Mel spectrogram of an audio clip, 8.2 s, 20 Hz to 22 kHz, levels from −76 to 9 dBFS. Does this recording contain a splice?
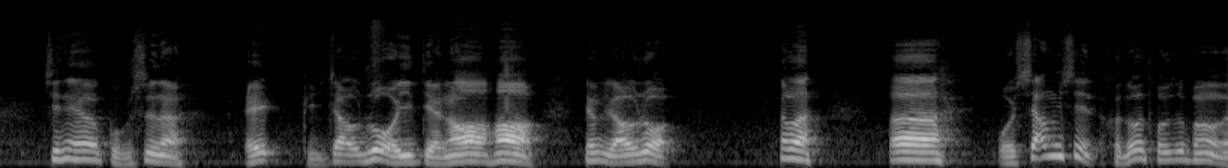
yes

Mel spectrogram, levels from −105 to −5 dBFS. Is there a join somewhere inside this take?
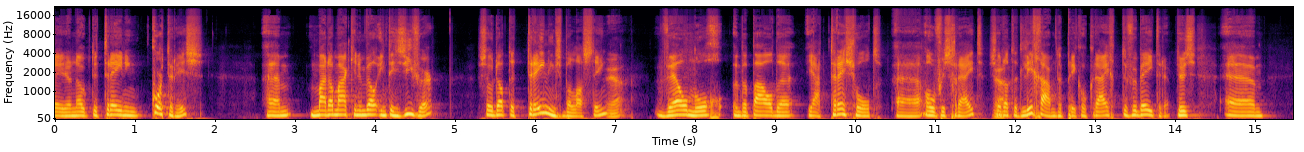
yes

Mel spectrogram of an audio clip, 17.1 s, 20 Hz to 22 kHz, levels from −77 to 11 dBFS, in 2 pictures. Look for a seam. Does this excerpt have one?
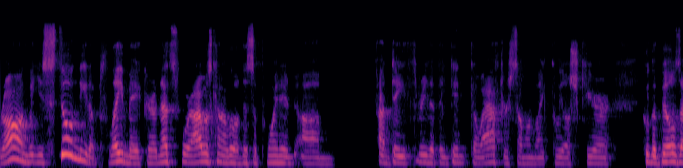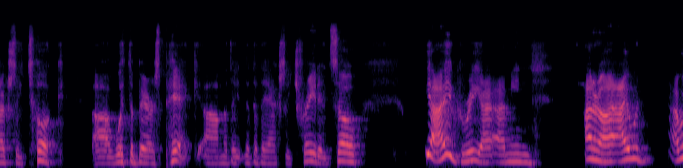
no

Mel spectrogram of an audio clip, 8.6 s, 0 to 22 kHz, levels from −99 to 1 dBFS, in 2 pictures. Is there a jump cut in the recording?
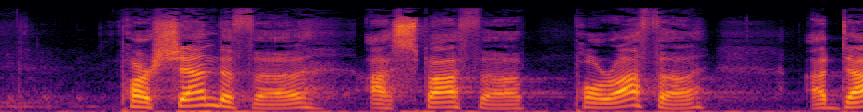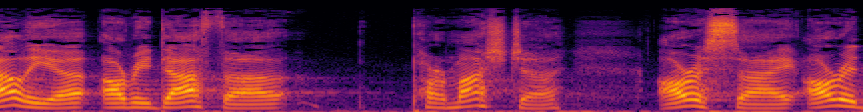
yes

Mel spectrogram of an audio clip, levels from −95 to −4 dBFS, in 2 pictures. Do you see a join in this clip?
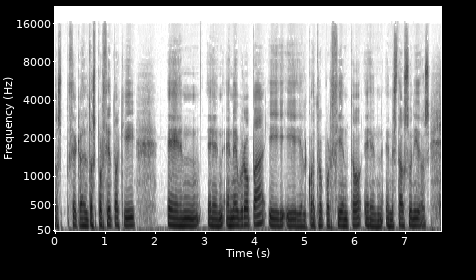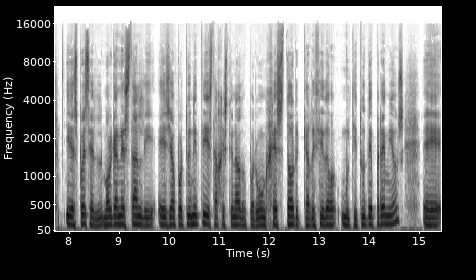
no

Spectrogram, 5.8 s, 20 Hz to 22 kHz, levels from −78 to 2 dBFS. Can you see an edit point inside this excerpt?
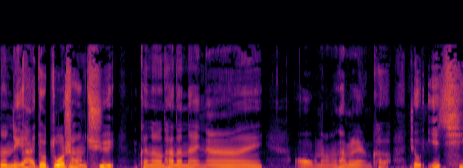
yes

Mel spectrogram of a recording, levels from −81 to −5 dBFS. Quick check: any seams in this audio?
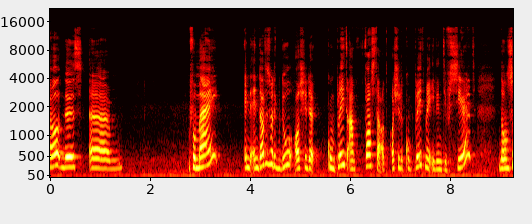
no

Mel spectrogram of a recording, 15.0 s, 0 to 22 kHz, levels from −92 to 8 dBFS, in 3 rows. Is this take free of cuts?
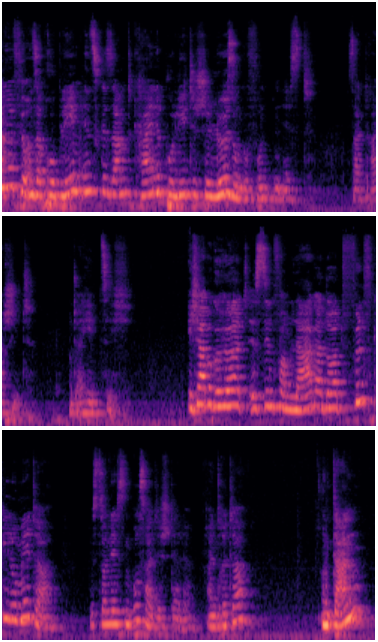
no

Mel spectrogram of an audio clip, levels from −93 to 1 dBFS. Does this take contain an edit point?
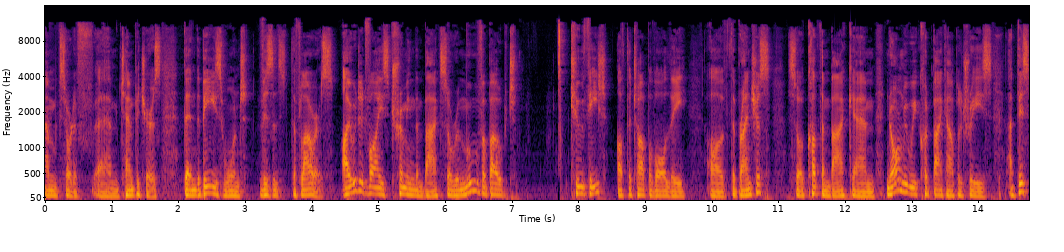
yes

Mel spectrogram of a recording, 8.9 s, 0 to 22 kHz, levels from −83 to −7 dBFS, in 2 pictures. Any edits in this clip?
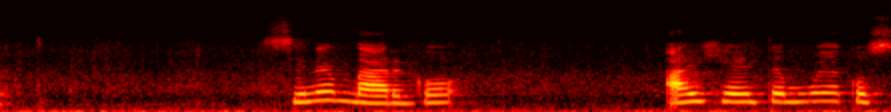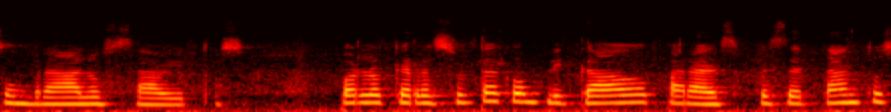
no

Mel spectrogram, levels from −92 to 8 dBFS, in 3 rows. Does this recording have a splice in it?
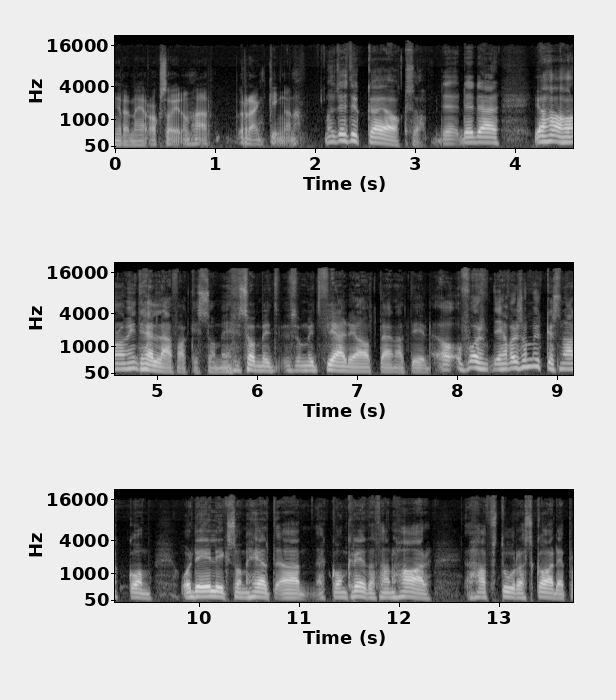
yes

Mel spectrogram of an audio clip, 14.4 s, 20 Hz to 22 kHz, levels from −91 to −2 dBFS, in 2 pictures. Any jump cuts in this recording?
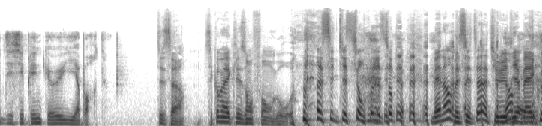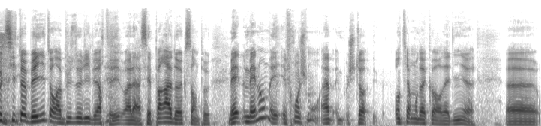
no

